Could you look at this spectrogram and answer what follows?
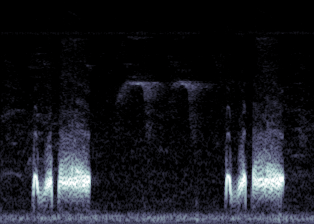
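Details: Luring call of a male spotted dove: two cooing phrases about three seconds apart, each a pair of short notes and a sustained rolling coo, with a faint high thin whistle in the pause.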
